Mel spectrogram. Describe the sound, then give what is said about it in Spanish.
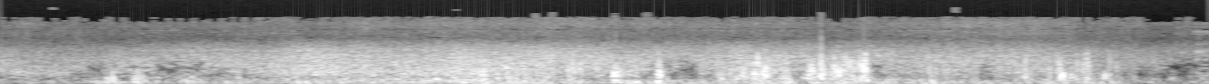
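Deep, continuous roar of the erupting volcano on La Palma, a broad rumbling wall of sound mixed with gusting wind noise, with loudness surging in uneven bursts throughout and no voices. “a ver cómo está sonando el volcán. Alex, ábrenos. Ese es el sonido del volcán ahora mismo. Así llevan un mes en La Palma. Está haciendo viento.”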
